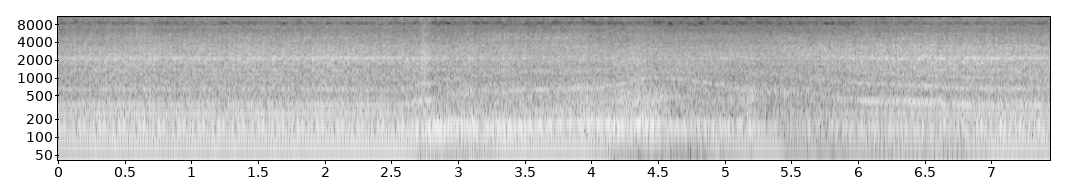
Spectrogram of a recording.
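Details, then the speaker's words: Subaru Impreza GC8 after choke turns off: smooth, even idle with a brief rise and fall in revs, purring nicely and revs returning to normal after a boost actuator fix. "Right, so the choke has turned off and it is purring nicely."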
